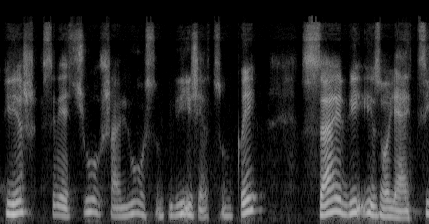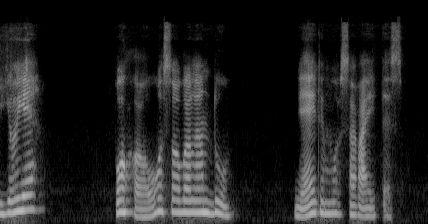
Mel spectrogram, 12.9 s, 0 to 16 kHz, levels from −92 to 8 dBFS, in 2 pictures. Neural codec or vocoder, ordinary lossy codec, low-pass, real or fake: codec, 24 kHz, 1 kbps, SNAC; Opus, 24 kbps; 10.8 kHz; fake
